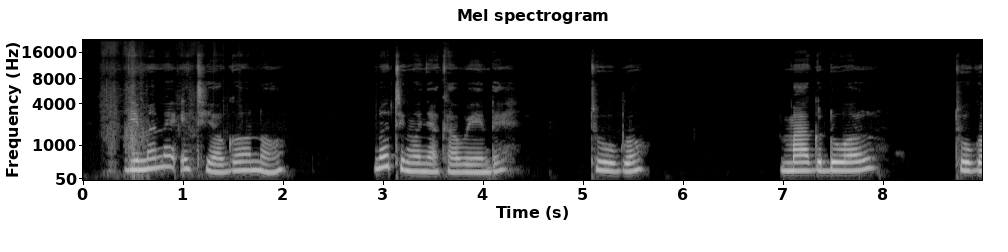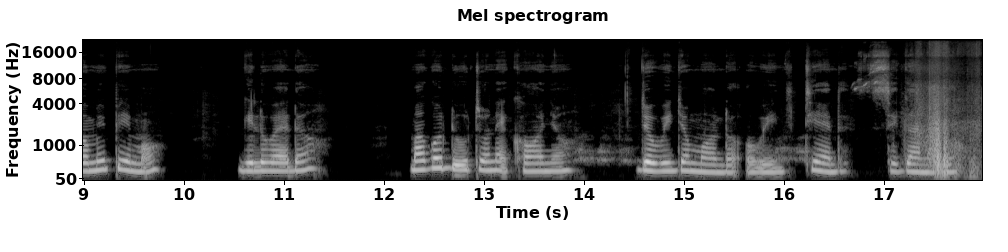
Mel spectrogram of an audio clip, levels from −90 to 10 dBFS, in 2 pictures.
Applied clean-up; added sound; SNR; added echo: none; none; none; none.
